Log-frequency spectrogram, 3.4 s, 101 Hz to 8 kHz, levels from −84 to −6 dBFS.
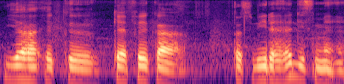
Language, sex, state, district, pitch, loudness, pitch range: Hindi, male, Chhattisgarh, Rajnandgaon, 125 Hz, -16 LUFS, 115-130 Hz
